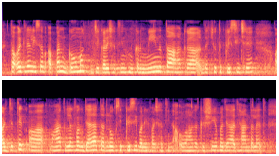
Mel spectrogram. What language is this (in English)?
Maithili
